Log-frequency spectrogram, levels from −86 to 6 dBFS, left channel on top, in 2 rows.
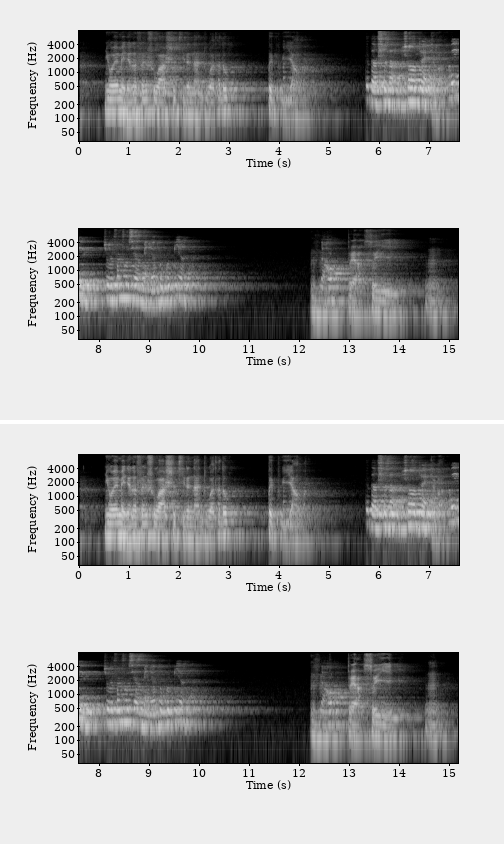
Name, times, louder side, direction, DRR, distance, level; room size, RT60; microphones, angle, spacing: voice 1, 0.5-3.0 3.8-4.6 7.0-7.3 12.2-12.6 13.0-13.9 14.5-14.8, right 2 dB, 80° right, 5 dB, 2.5 m, -21 dB
voice 2, 5.8-7.0 7.4-7.8 8.1-9.8 12.4-12.8, equal, 15° left, 0 dB, 6.0 m, -18 dB
28.0 x 24.5 x 8.1 m, 2.3 s
head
